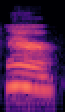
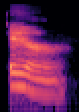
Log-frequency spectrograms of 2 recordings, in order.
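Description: First: The word begins with a soft, gradual start. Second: The word begins with a sharp catch in the throat. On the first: The speaker calls it wrong. "I'm not just letting it come in like this" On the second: The speaker calls it right. "we're going to use this as like an invisible consonant starting place"

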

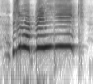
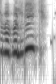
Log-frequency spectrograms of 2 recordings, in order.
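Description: First: It is said much louder. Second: It is said fairly softly.

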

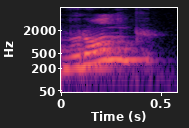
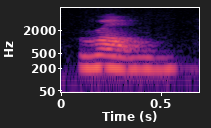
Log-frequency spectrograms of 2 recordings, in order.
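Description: First: The word ends with a pronounced hard G sound. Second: The word ends in a nasal sound without G. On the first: The speaker calls it wrong. "Це не вронг" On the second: The speaker calls it right. "а це wrong"

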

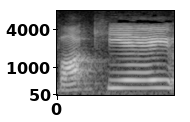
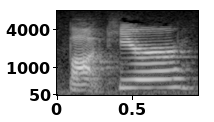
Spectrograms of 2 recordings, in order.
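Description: First: The name is pronounced the French way. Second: The name is pronounced the English way. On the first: "like a French pronunciation like Bocquier" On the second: "or if it's Bocquier"

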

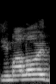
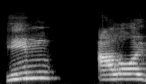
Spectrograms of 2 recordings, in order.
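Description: First: The word is said smoothly as one unit. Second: The word is split with a break between parts. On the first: The speaker calls it right. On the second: The speaker calls it wrong.

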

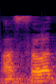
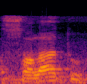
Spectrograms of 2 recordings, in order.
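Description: First: The s sound is plain and light. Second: The s sound is heavy and emphatic. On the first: The speaker calls it wrong. "আসসালাতু না বলে" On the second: The speaker calls it right. "বলতে হবে আসসালাতু"

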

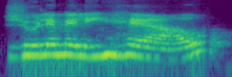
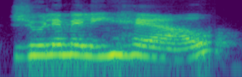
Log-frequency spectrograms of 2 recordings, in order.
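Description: First: The name is said with Portuguese pronunciation. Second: The name is said with Portuguese pronunciation.

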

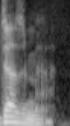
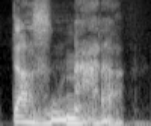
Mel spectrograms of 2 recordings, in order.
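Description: First: It is said in a nice, friendly tone. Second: It is said in an aggressive, hostile tone. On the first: It is a polite refusal. The speaker calls it right. "I said it in a nice way" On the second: It is a rude brush-off. The speaker calls it wrong. "I didn't grab her by by her lanyard"

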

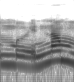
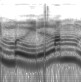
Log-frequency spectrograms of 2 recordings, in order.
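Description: First: The second word begins with an n sound. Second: The second word begins with an l sound. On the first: The speaker calls it wrong. "mình sẽ không đọc là mười năm" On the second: The speaker calls it right. "mà mình sẽ đọc là mười lăm"

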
